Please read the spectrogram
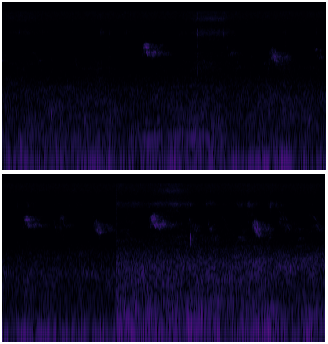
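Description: Faint, short, high chirps of small songbirds, repeated every half second or so, over a steady low outdoor rumble. The rumble gets a little louder at a cut about five and a half seconds in.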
